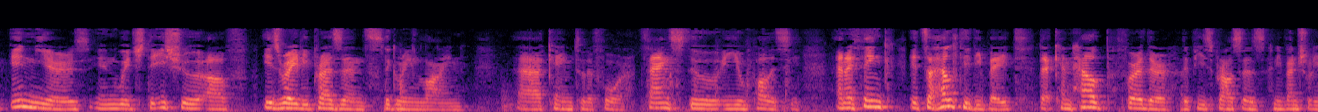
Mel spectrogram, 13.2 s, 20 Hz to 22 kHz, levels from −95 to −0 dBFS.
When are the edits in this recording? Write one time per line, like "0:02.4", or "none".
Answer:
0:02.6
0:03.8
0:06.3
0:09.0
0:11.8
